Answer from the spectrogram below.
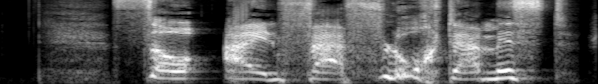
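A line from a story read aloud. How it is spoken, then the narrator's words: Shouted. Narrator (German): schrie Strohsack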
